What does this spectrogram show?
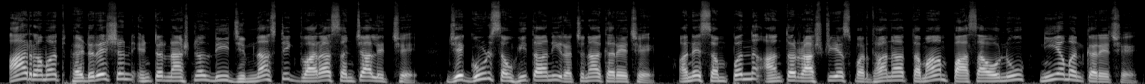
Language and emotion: Gujarati, neutral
